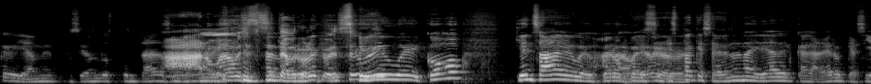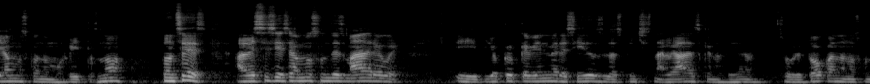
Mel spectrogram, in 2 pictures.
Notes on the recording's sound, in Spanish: Este Jueves tuvimos fallas técnicas así que se van a tener que aguantar con un audio de no tan buena calidad.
